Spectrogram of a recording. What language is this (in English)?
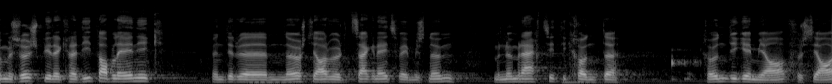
Swiss German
